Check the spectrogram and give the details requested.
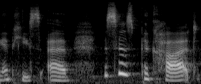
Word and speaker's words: picot: And then I'm starting a piece of, this is picot, it's pronounced picot, but I want you to be able to find it.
